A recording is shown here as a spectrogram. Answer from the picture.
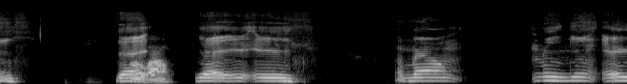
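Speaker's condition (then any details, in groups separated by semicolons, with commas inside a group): Cerebral palsy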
